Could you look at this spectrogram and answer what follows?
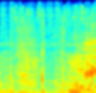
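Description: Hooves of Roach, a horse in a video game, clip-clop at a quick galloping pace under steady game background sound, ending with a brief whinny-like call.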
